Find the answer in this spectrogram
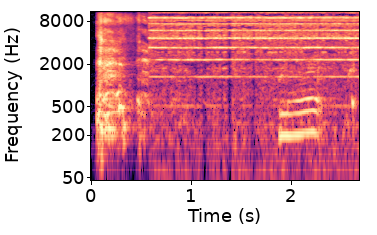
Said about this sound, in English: You hear the school bells. You hear them ringing. So you know what time it is.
